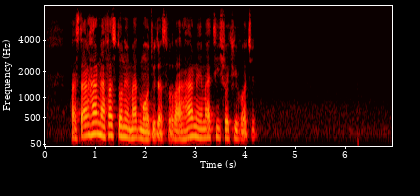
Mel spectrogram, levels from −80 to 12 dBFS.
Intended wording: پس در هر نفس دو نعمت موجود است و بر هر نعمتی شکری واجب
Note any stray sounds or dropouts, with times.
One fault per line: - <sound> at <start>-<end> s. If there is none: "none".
none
